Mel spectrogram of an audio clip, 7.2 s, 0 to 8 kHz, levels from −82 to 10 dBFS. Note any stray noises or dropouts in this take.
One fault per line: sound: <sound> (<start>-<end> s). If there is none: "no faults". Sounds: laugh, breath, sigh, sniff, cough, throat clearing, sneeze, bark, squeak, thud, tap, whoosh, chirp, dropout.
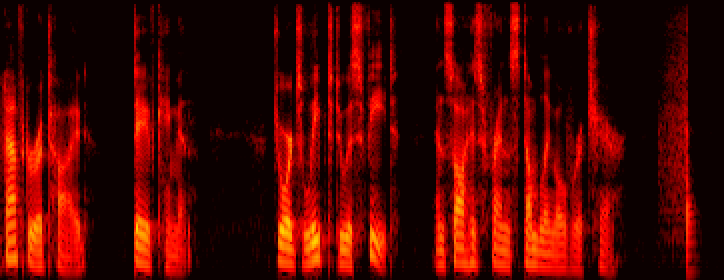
sound: thud (6.6-7.1 s)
